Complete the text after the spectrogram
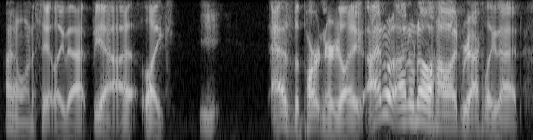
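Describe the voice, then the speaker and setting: A man hosting a casual podcast about improv who talks in an animated, rambling way with frequent restarts. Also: medium pitch, quick pace, dry recording. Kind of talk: casual chat. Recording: tinny call audio, dry.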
